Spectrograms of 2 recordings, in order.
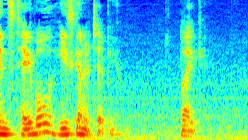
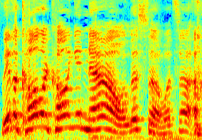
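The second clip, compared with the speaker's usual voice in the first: radio DJ voice; 7 semitones higher, 6 dB louder than usual. Pretend. Continuing radio DJ bit.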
